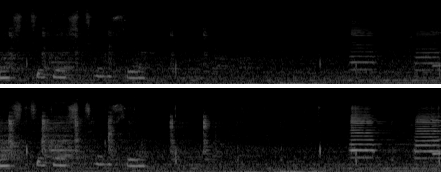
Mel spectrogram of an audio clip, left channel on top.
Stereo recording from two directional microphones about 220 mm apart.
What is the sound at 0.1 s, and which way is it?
Music, 40° right (ahead or behind).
